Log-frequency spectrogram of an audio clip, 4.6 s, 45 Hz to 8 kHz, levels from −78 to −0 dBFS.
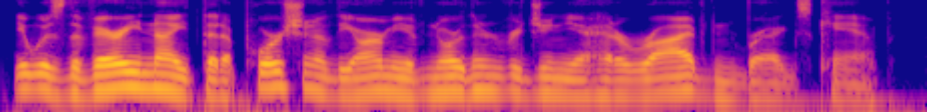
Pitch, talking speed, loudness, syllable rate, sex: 105 Hz, 245 wpm, -19 LUFS, 6.2 syllables/s, male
